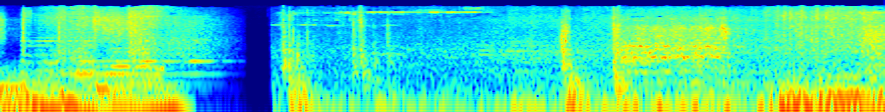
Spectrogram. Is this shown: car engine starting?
yes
